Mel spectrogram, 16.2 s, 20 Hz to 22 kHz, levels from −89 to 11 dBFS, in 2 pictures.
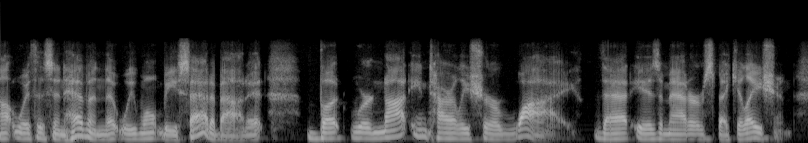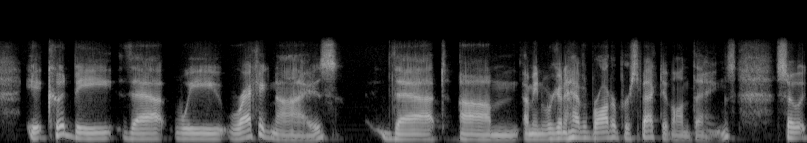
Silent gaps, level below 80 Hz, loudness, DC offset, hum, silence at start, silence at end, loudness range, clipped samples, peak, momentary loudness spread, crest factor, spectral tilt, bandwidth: none; -62 dBFS; -25 LUFS; under 0.1%; none; 0 s; 0 s; 1 LU; under 0.1%; -6 dBFS; 10 LU; 18 dB; -4.5 dB/octave; 8.4 kHz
